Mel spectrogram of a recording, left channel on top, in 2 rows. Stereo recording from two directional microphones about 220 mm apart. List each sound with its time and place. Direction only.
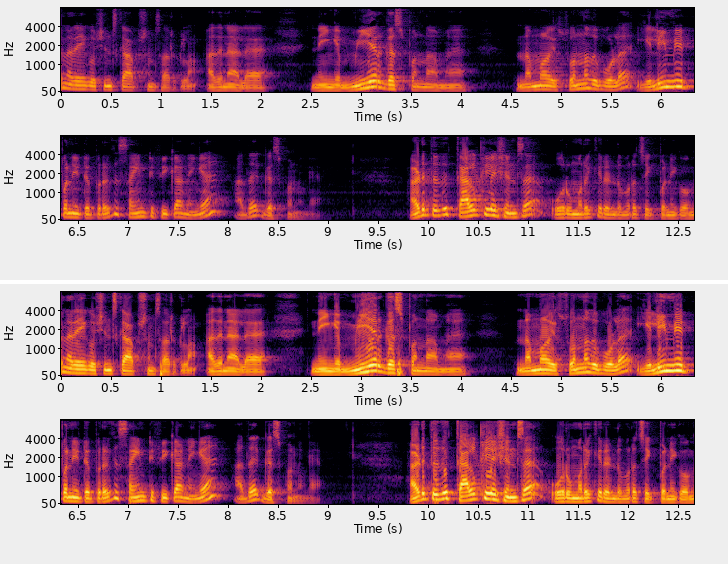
0.0 s a man's voice: 30° right (ahead or behind)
